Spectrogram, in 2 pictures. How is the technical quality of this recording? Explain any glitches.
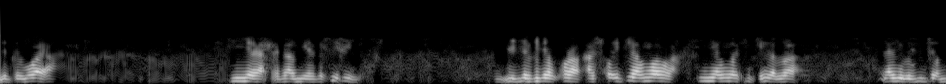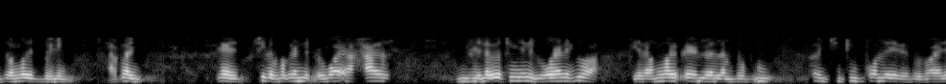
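Poor: the speech sounds robotic and buzzy throughout, with nothing above 3.8 kHz. This is Codec 2 vocoder damage, consistent with roughly 0.7 kbit/s, resynthesising voice from sine waves using only pitch, voicing, energy and spectral envelope, so the original waveform is lost.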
